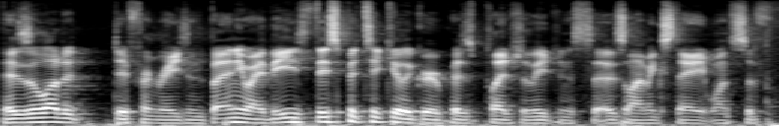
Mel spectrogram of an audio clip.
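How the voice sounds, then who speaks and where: Loud and bright with a sharp tone, the voice races at a very fast pace with hardly any pauses, ordinary pitch variation, and audible room echo. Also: man, fairly low pitch for a man. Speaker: podcast co-host. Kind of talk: casual discussion. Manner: hesitant, many fillers.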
